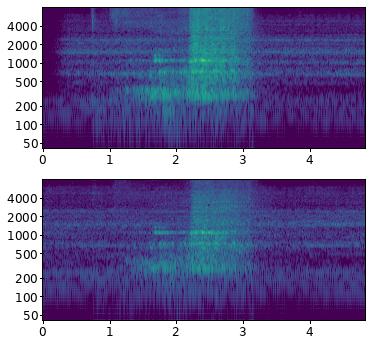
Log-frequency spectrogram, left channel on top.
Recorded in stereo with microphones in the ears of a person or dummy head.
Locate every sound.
0.7 s a toilet flushing: 80° left, 0.7 m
